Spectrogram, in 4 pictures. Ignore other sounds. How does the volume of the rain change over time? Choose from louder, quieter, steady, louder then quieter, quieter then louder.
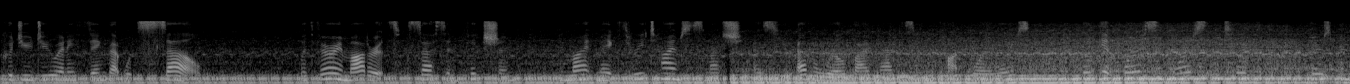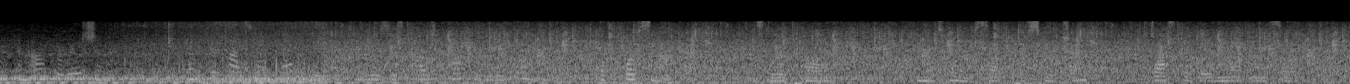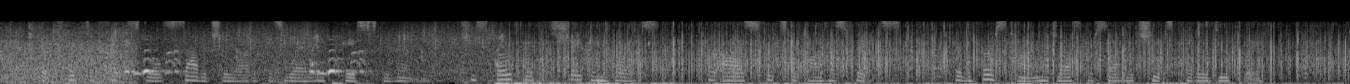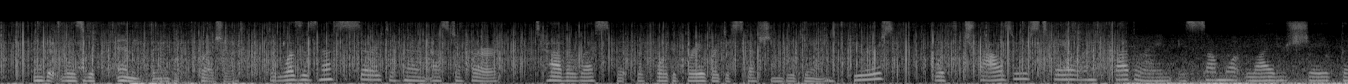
quieter.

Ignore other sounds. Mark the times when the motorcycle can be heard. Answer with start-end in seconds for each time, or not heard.
0.0-22.4.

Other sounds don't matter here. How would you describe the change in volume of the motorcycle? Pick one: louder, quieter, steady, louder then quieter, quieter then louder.
louder then quieter.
